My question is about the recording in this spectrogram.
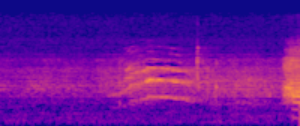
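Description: A cat meowing once, about a second in, a single call that rises and falls in pitch.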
